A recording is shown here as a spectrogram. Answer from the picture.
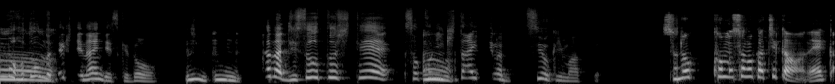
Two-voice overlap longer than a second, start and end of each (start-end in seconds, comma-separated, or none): none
